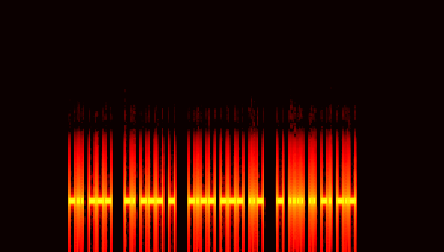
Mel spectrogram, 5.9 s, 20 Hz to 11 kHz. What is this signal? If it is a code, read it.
Morse code, heard as a keyed tone, about 44 wpm, 700 Hz. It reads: DO NOT YOU THINK
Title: Sets of 4 Words 45wpm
